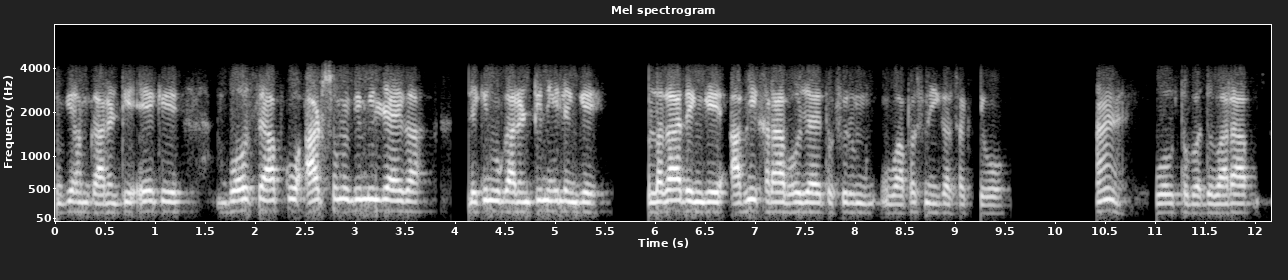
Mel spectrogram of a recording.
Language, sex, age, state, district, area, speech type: Urdu, male, 18-30, Uttar Pradesh, Siddharthnagar, rural, conversation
